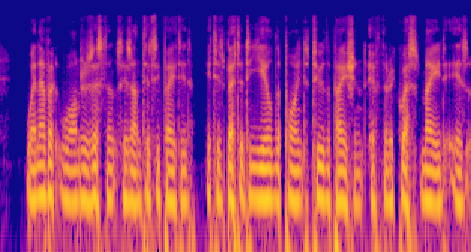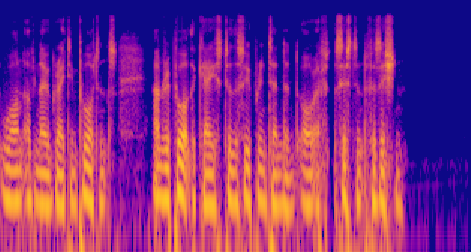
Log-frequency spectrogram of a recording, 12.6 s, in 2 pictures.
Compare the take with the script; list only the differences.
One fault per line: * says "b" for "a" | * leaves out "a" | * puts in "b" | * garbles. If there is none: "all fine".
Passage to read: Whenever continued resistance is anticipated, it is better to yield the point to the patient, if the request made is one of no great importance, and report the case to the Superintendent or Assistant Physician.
* says "one" for "continued"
